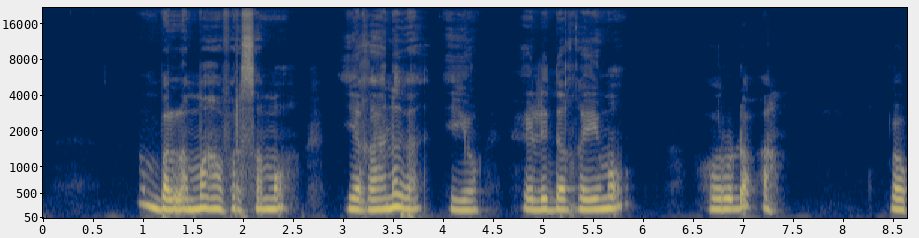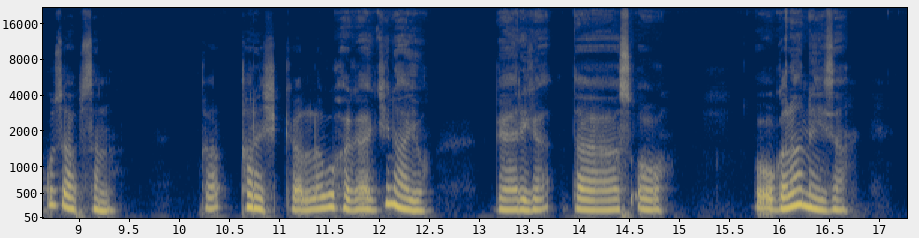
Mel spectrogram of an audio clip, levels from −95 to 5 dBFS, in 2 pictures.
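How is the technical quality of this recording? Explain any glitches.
The recording has one clear fault, confined to the middle of the speech. From 5.89 to 11.54 s, de-emphasis is applied wrongly: a treble-cut filter meant to reverse a pre-emphasis boost is acting on audio that was never boosted, or has been applied a second time. The high end therefore rolls off smoothly and progressively, sitting about 13 dB down at 10 kHz relative to 1 kHz. The speech in that stretch sounds dull and muffled, with softened consonants, then regains its brightness once the filter drops out.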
